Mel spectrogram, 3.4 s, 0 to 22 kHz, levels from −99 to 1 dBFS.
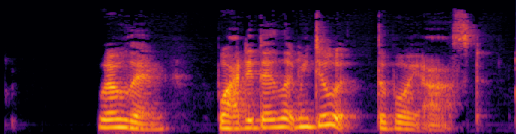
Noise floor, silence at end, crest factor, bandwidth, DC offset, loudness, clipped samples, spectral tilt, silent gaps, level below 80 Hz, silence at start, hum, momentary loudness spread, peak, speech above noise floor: -86 dBFS; 0.3 s; 18 dB; 15.5 kHz; under 0.1%; -19 LUFS; under 0.1%; -4.5 dB/octave; none; -62 dBFS; 0.65 s; none; 12 LU; -2 dBFS; 68 dB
